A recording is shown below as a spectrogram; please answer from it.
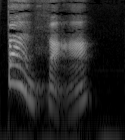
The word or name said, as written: ban4fa3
